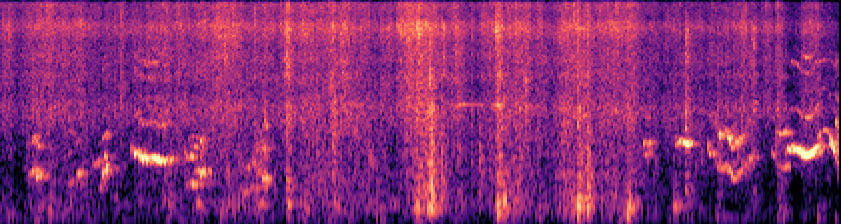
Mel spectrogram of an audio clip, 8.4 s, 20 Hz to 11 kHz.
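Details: Rottweiler puppies, fall 2019: repeated thin, rising and falling whines and squeaky yelps, several overlapping, with a bright arching whine near the end, over a constant hiss.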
